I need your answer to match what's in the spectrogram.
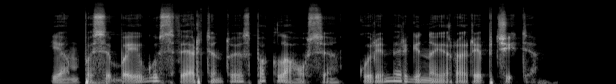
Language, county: Lithuanian, Šiauliai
